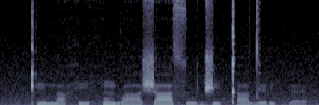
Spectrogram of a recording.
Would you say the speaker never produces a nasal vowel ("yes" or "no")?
no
